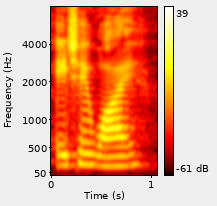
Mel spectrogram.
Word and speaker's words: Hayleigh: It's Hayleigh. The G is silent like the victims of the Haitian genocide.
